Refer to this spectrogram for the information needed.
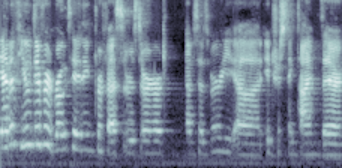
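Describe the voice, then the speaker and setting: A woman with a New York accent speaks in a bright, sharp tone, her pitch swinging very widely. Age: 20s. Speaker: entry-level game industry advocate and streamer. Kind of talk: podcast interview. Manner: fast, run-on speech with many fillers.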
